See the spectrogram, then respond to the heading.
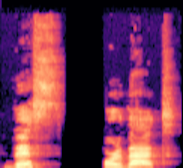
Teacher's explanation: pronunciation is a voiced sound the as in this or that it's pronounced with the tongue between the upper and the lower teeth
